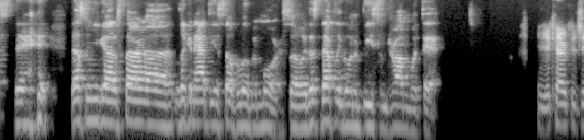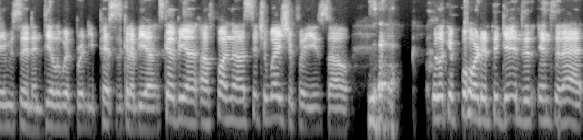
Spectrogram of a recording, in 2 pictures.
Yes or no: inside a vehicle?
no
